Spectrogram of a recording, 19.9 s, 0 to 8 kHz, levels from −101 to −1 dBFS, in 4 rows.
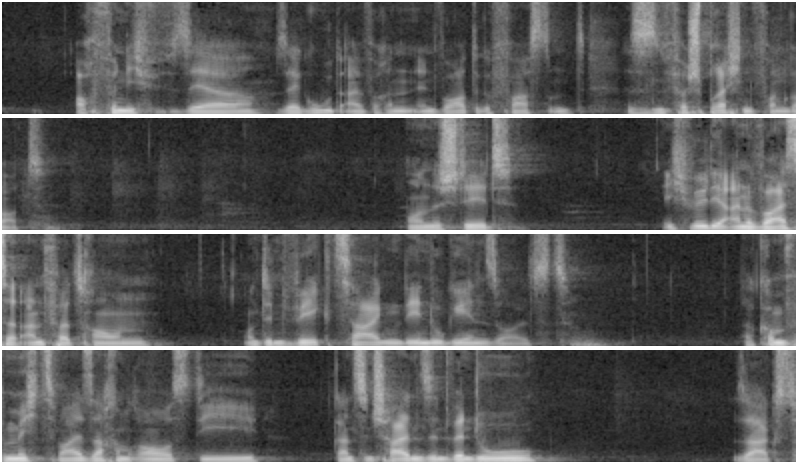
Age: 20-39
